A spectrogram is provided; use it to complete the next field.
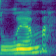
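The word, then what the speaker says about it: limn: music do you like for instance next is limb you don't pronounce the end on the end just like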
